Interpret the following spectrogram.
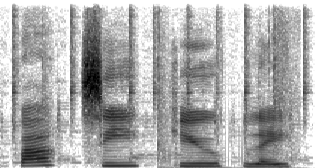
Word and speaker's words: fasciculation: Say this simply as fasciculation.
